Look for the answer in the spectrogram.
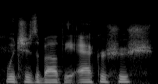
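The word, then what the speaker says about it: Akershus: I think it's Akershish. Yeah, it's just Akershish.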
